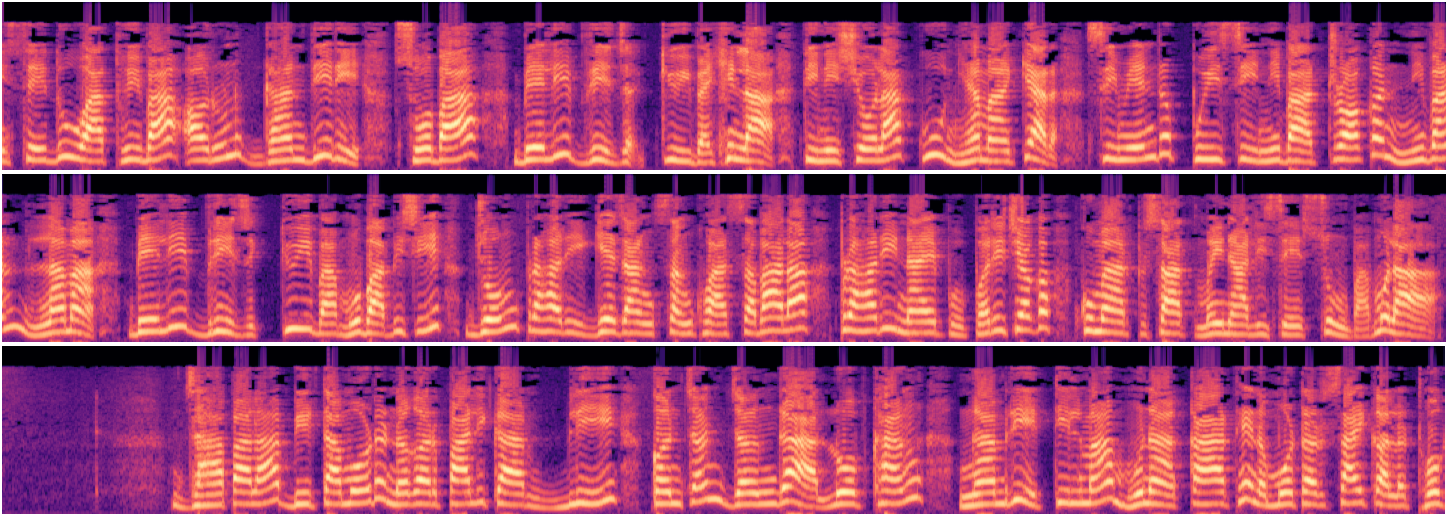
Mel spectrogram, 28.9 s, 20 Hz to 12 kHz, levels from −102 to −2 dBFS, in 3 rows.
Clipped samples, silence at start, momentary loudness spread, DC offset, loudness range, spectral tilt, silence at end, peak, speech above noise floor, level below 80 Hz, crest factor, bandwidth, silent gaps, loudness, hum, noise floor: 0.3%; 0 s; 7 LU; under 0.1%; 2 LU; -3.5 dB/octave; 0 s; 0 dBFS; 42 dB; -52 dBFS; 12 dB; 12 kHz; none; -12 LUFS; none; -54 dBFS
